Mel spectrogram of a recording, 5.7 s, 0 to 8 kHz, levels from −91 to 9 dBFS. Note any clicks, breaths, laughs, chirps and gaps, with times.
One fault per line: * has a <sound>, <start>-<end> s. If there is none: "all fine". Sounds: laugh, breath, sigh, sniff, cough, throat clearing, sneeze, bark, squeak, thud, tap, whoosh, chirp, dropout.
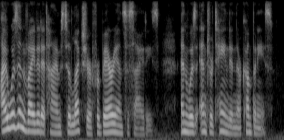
all fine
